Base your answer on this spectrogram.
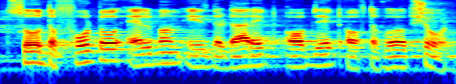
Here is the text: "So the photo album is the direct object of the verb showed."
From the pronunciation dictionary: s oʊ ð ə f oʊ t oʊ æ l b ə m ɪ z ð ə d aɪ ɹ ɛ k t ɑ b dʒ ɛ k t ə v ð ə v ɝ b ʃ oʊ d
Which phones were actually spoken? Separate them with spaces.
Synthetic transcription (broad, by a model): s oʊ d ə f oʊ t oʊ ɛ l b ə m ɪ z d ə d aɪ ɹ ɛ k t ɑ b dʒ ɛ k t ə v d ə v ɝ b ʃ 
